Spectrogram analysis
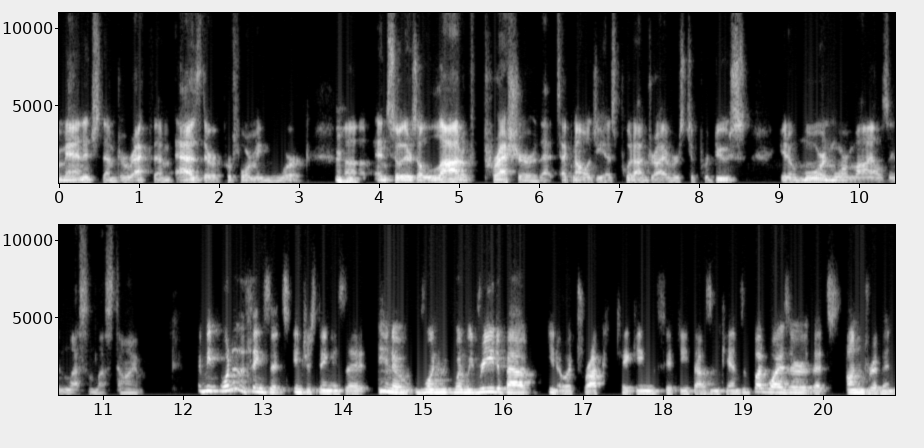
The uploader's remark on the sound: streamed live on Twitter on Tuesday, January 19, 2021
